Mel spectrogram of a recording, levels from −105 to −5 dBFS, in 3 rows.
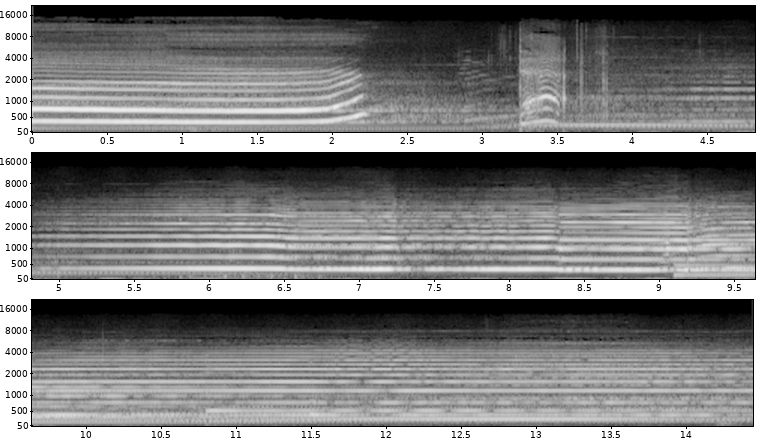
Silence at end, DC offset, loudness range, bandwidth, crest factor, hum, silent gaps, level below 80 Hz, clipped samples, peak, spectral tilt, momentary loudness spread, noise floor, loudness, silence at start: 0 s; under 0.1%; 7 LU; 11 kHz; 14 dB; none; none; -56 dBFS; under 0.1%; -6 dBFS; -5 dB/octave; 18 LU; -41 dBFS; -19 LUFS; 0 s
